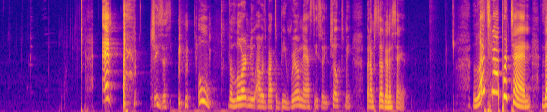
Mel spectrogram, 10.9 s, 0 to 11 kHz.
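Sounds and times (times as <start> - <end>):
sipping a drink: 0.1 - 2.9
swallowing: 0.4 - 2.0
speech: 3.1 - 8.2, 9.4 - 10.9.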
